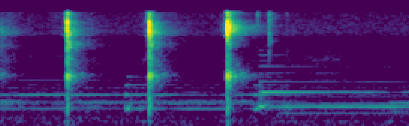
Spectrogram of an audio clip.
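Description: A hand snapping its fingers in a steady rhythm, about two and a half sharp snaps a second, stopping a little after a second in. Soft held keyboard-like chords play under the snaps and change to a new chord after the snaps end.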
